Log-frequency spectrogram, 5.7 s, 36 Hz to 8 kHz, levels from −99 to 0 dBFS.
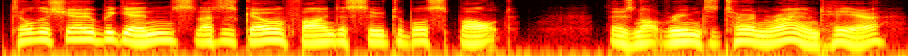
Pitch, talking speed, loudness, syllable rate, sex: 140 Hz, 200 wpm, -16 LUFS, 4.9 syllables/s, male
